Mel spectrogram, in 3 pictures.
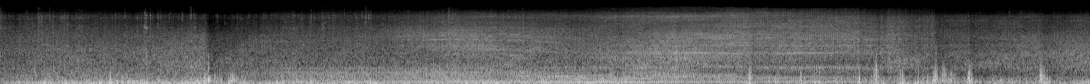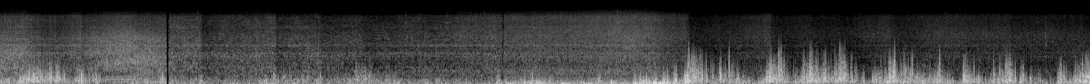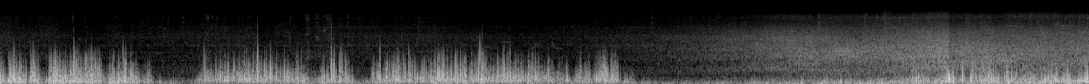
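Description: Wind buffeting the microphone of a camera riding on a bicycle, with motor traffic passing close by. In the first part an engine hums steadily as a vehicle goes by with a whoosh; in the second half the wind noise comes in irregular gusts.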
